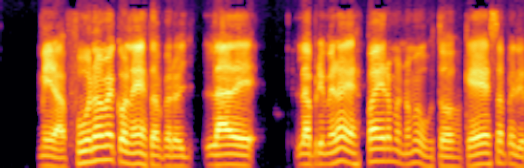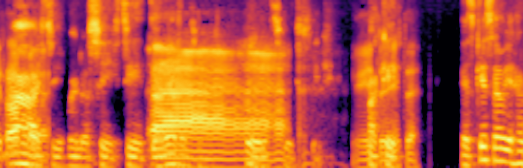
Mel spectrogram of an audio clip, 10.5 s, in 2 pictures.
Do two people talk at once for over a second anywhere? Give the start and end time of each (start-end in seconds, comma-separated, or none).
6.7-8.2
